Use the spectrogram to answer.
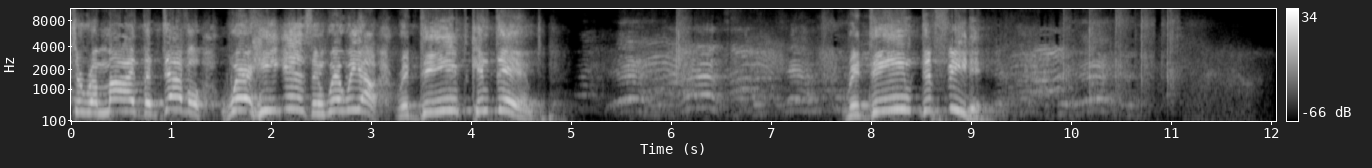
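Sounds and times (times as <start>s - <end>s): congregation calling out: 0.0s - 10.8s
hand claps: 9.8s - 11.2s.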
